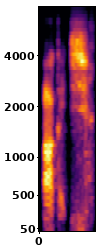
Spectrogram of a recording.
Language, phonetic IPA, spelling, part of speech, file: Russian, [ˈakətʲ], акать, verb, Ru-а́кать.ogg
- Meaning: to pronounce an unstressed о like an а (as seen in Central and Southern Russia, considered standard)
